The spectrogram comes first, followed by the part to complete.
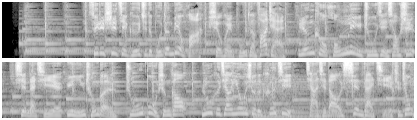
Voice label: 男 飞碟说 RPA虚拟员工

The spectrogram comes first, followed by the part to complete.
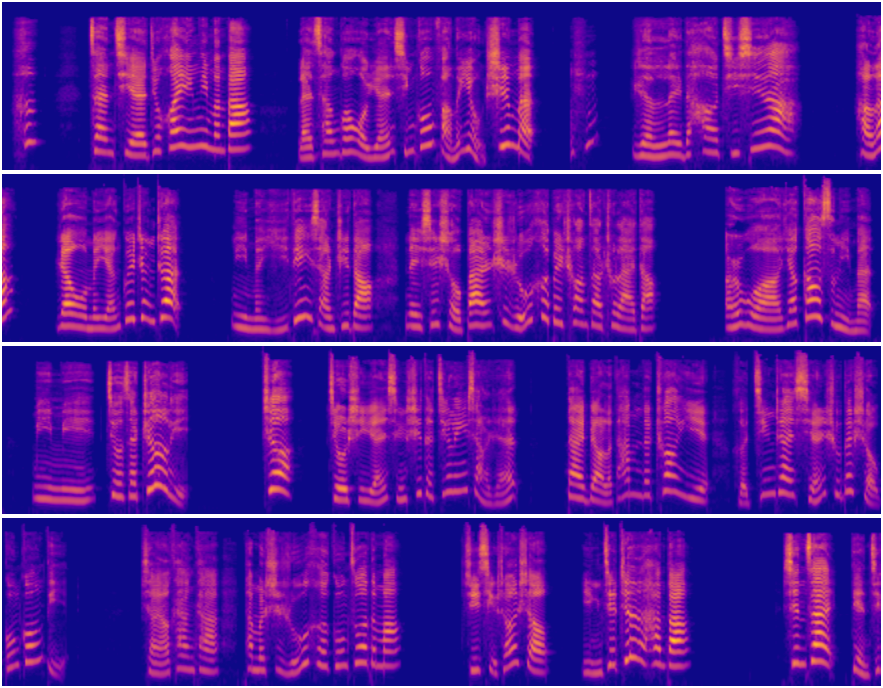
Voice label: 女 其它 广告 活泼少女 手办解说

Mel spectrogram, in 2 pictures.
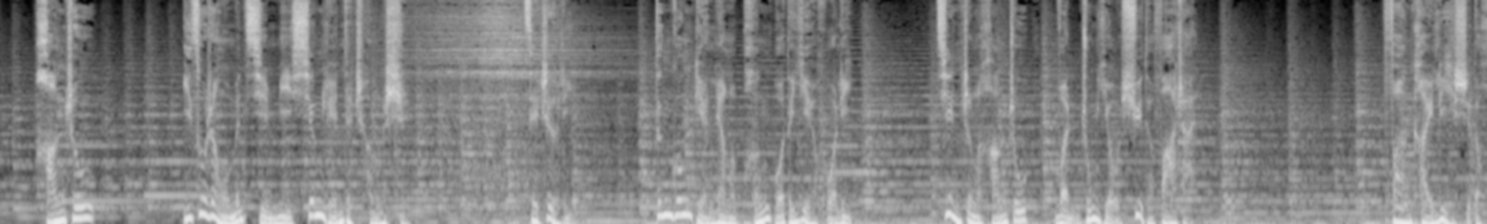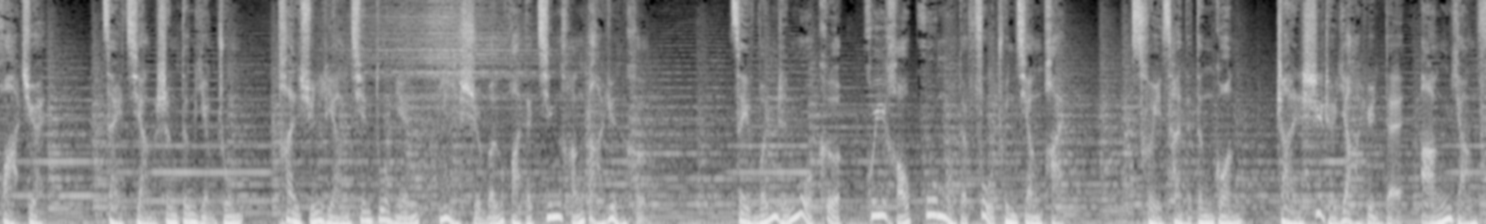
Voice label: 男,城市宣; 杭州

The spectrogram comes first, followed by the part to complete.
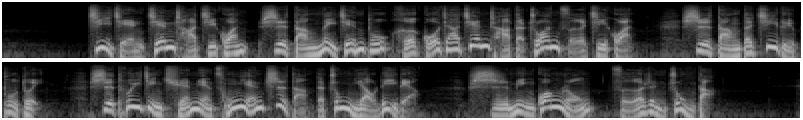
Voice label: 男 警示教育类 零容忍

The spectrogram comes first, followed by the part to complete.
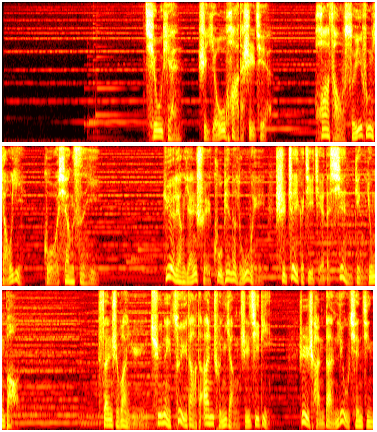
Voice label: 男 专题 大气 抒情 地方文化宣传片 清新小镇

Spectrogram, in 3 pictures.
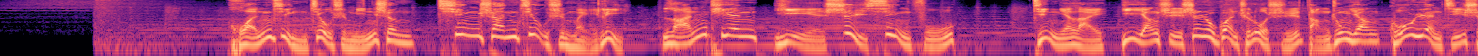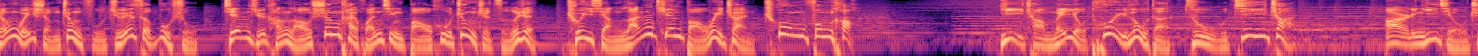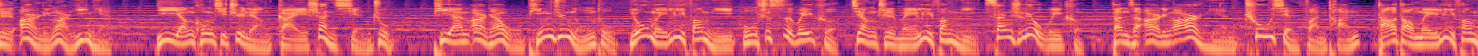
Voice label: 男, 专题, 生态环境警示

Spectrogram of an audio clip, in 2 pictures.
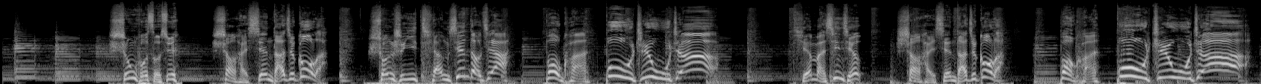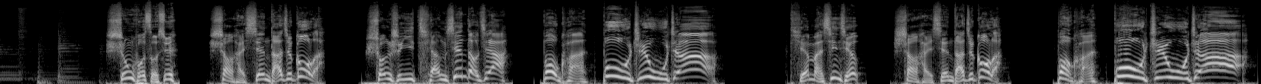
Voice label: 男, 广告, 年轻海鲜; 京东年轻海鲜达

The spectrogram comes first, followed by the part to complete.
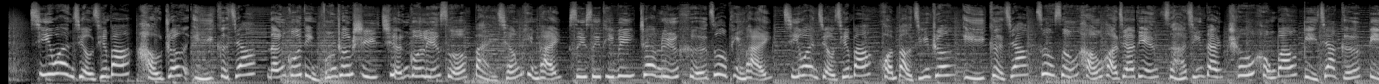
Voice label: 女 激情广告; 南国鼎峰装饰

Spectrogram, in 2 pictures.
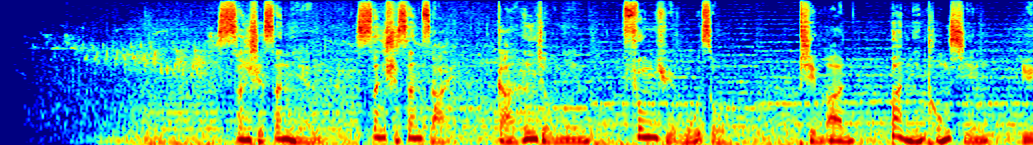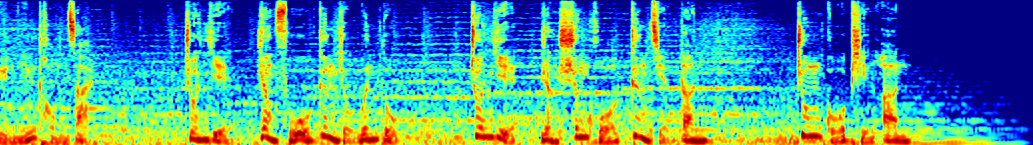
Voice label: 男 中文 广告大气品质

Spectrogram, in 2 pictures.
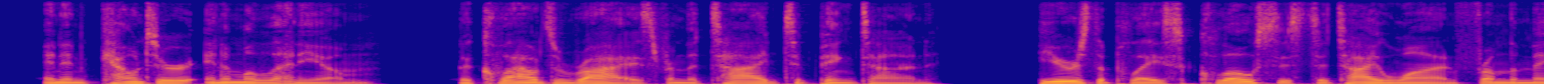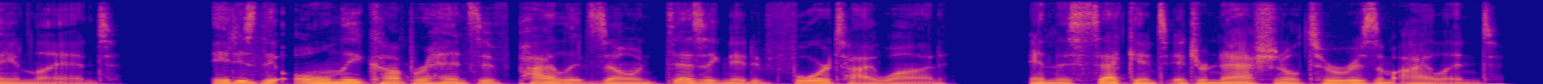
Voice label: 英 试音 语速快点点; 逐梦平潭文字稿试音2

